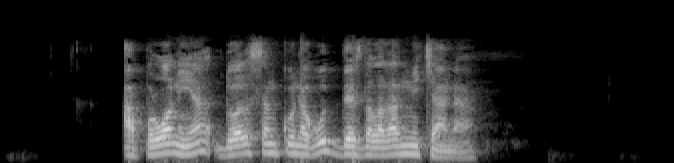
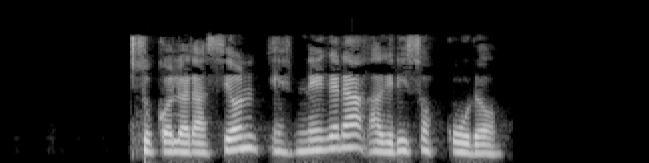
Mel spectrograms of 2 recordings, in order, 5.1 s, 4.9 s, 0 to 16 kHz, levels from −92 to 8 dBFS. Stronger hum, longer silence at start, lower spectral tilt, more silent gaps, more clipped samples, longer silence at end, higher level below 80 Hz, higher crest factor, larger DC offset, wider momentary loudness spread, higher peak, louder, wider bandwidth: neither; about the same, 0.95 s vs 1 s; about the same, -6 dB/octave vs -5 dB/octave; neither; neither; first, 1.5 s vs 1.1 s; about the same, -54 dBFS vs -58 dBFS; about the same, 18 dB vs 16 dB; neither; about the same, 8 LU vs 7 LU; about the same, -2 dBFS vs 0 dBFS; second, -18 LUFS vs -15 LUFS; about the same, 7.4 kHz vs 8 kHz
